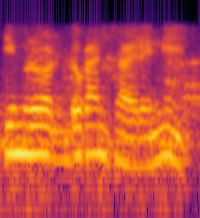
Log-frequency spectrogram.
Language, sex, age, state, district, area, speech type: Nepali, male, 18-30, West Bengal, Alipurduar, urban, conversation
